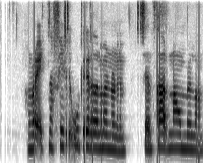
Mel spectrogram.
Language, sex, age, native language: Icelandic, male, 11, Icelandic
